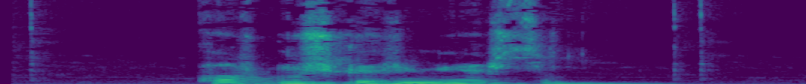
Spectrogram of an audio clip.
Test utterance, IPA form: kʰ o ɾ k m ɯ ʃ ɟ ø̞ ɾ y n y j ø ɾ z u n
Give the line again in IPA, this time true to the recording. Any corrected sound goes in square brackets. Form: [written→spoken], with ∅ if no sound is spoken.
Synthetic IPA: kʰ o ɾ k m [ɯ→u] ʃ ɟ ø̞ ɾ y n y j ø ɾ [z→s] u n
